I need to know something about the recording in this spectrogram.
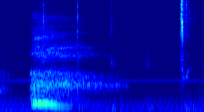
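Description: A man's short, quiet voiced sigh that falls in pitch, starting about a third of a second in, followed by a faint click near the end.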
